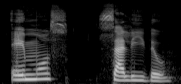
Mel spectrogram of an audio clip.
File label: "hemos salido", spanish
